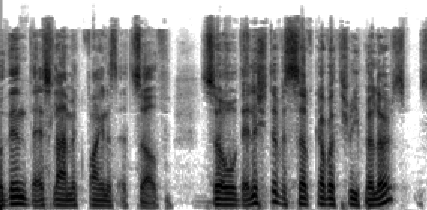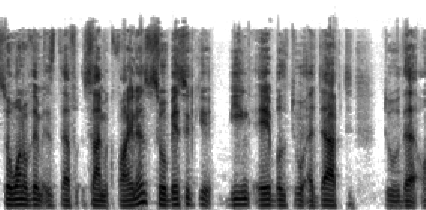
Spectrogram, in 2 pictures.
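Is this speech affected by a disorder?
No.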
